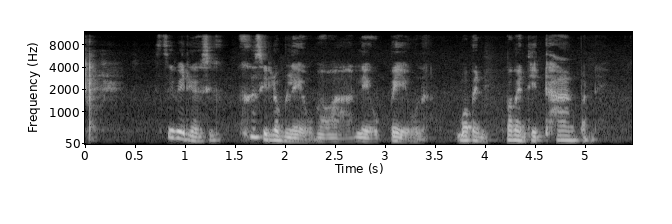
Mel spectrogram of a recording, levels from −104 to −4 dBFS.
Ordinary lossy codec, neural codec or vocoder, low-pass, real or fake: none; vocoder, 24 kHz, 100 mel bands, Vocos; 10.8 kHz; fake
